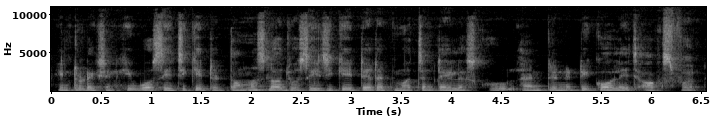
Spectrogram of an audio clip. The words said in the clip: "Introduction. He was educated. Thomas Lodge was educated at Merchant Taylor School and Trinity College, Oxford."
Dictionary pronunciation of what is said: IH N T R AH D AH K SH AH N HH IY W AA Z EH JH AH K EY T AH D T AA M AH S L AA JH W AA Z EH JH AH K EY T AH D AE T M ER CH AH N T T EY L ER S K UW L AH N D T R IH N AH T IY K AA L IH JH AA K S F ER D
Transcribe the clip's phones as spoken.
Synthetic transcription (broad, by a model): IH N T R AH D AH K SH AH N HH IY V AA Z EH JH AH K EY T AH D T AA M AH S L AA JH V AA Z EH JH AH K EY T AH D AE T M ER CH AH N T T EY L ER S K UW L AH N D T R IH N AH T IY K AA L IH JH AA K S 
